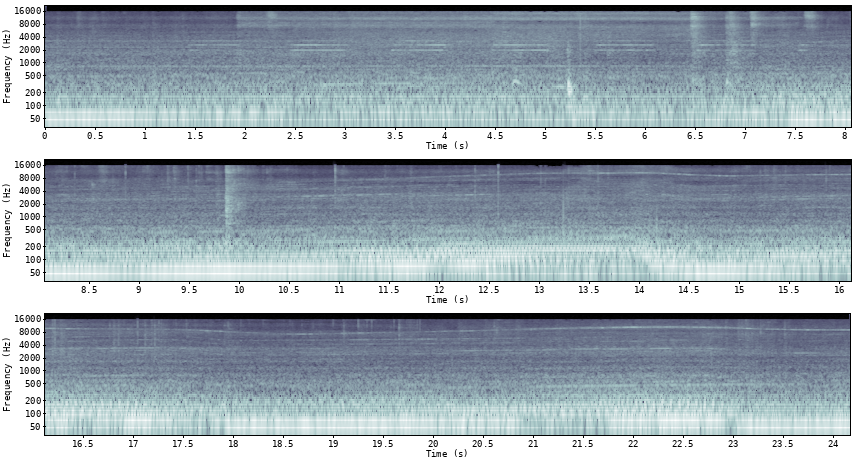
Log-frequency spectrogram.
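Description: Traffic passes by on the street outside.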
